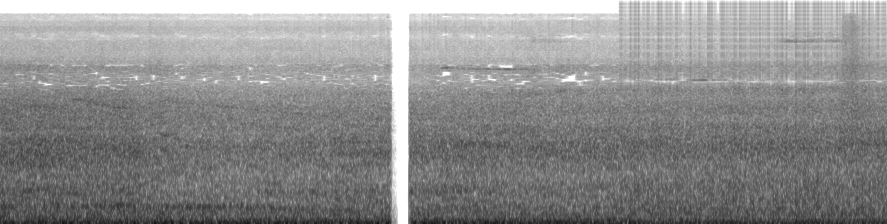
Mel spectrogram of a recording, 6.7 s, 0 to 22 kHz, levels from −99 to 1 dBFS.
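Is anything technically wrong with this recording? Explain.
Yes, there are two problems.

At 2.93 s there's a gap at a join of encoded pieces: a 140 ms hole, ending at 3.07 s, with smeared edges. The pieces were encoded separately and butted together without trimming each encoder's lead-in delay and final padding, so the sound stops dead, then carries on where it left off.

From 4.64 s to the end there's a block size mismatch with padding. One stage writes shorter blocks than the next reads, and the remainder is zero-filled. That tiny gap in every block gives a 100 Hz buzz, and the sound runs at 0.919 speed, slightly slower but with its timbre intact.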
